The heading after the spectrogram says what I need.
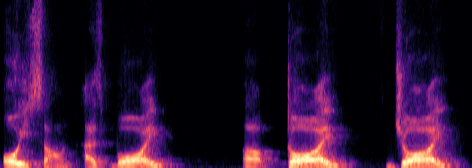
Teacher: there is a glide movement in the tongue position. That's why they are called vowel glides.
